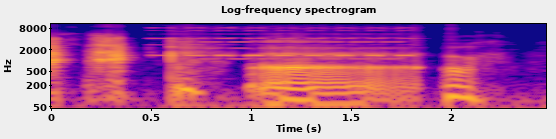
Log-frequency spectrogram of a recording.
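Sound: telephone ringing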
